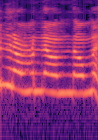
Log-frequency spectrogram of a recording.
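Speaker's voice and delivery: high, playful dog grumbling; comic pet impression; imitated dog noises. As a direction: babble like a whining dog. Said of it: "So he was going".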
